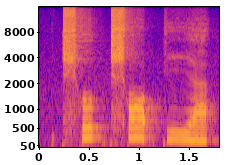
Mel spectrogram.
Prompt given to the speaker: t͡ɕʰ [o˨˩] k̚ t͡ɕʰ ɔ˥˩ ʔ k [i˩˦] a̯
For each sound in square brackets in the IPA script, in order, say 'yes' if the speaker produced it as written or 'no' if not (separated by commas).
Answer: no, no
